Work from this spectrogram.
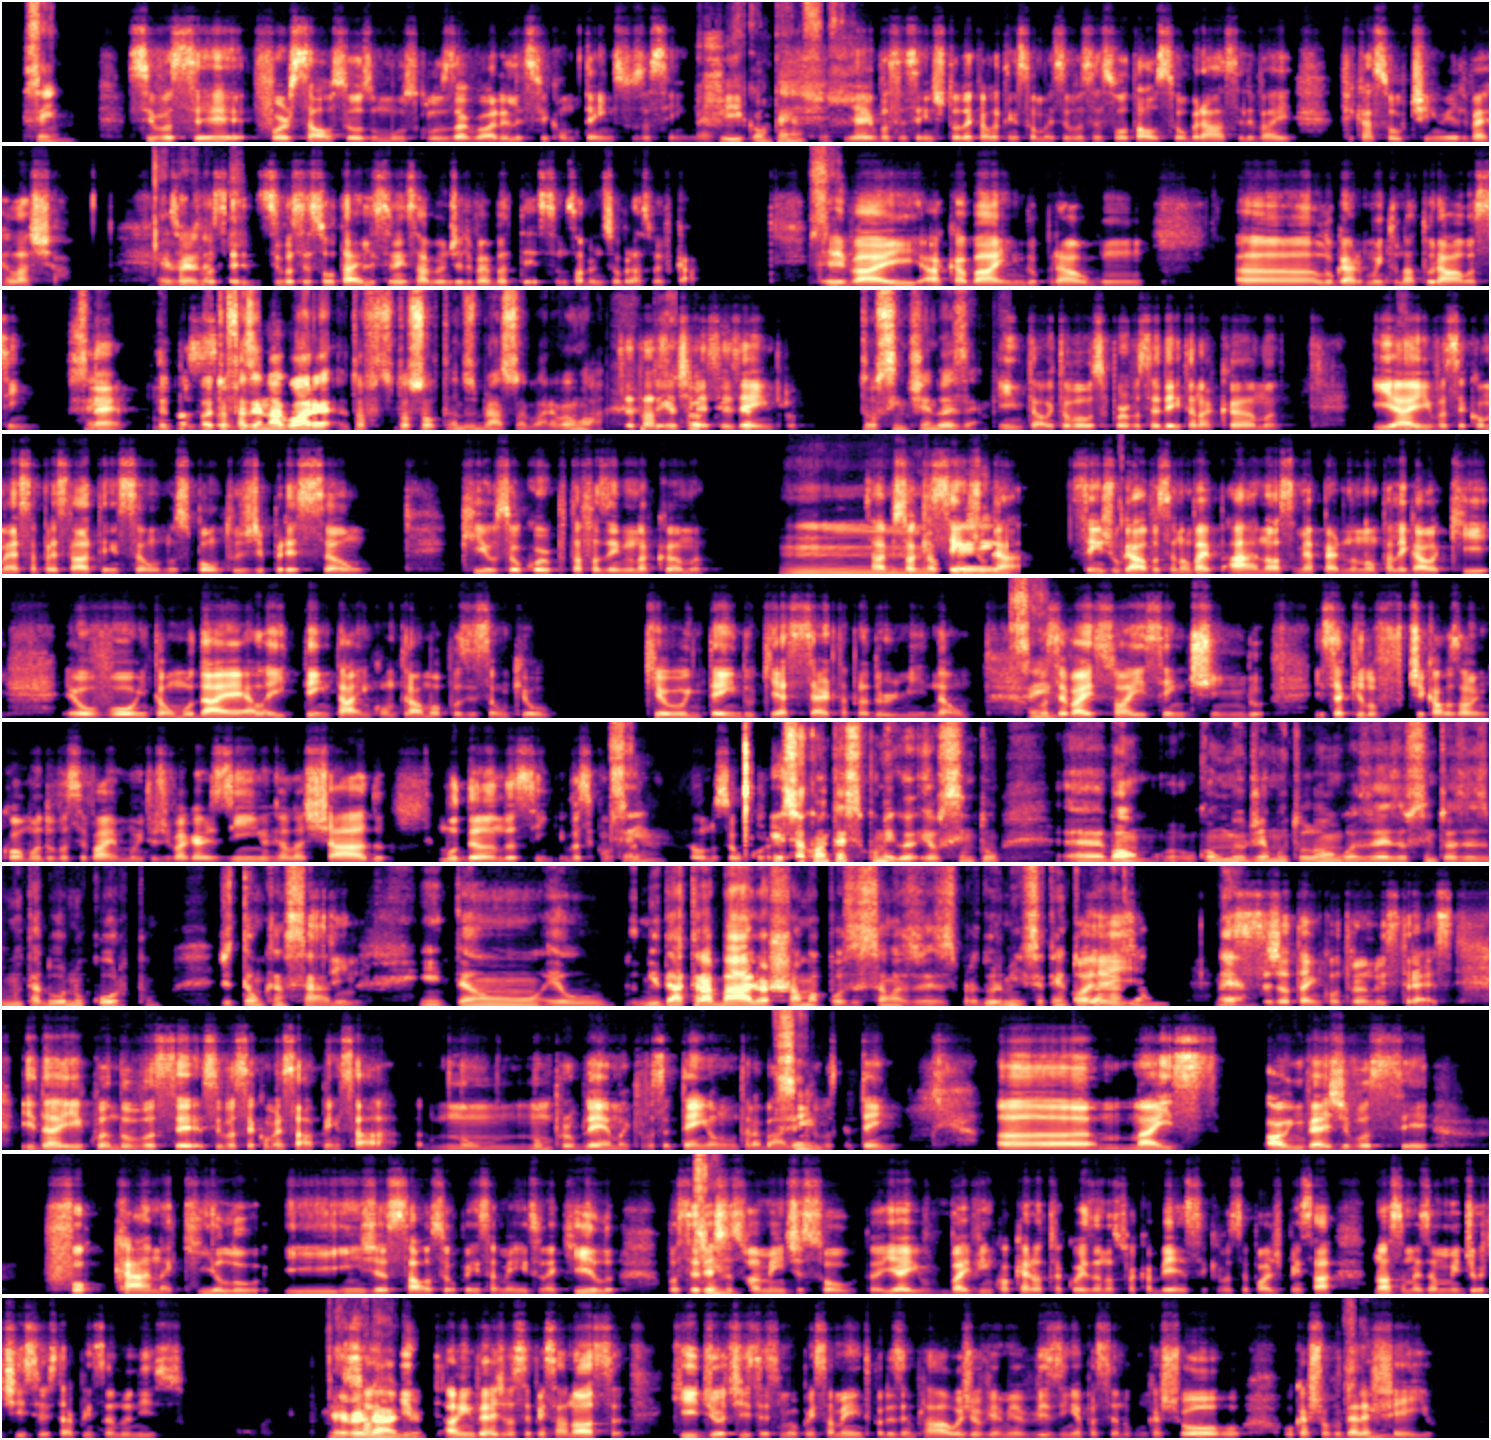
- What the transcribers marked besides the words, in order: other noise; tapping
- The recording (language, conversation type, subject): Portuguese, unstructured, Qual é o seu ambiente ideal para recarregar as energias?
